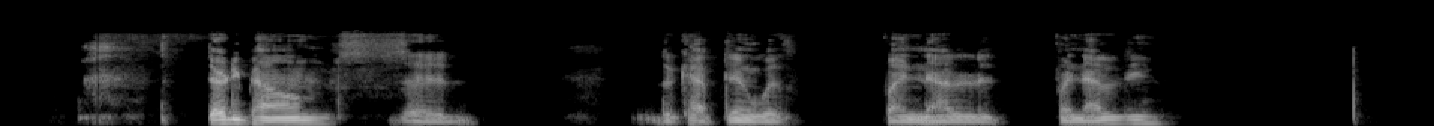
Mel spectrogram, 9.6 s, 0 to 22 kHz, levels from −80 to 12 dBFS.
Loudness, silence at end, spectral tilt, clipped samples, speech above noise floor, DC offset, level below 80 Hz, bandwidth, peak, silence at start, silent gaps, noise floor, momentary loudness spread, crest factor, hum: -22 LUFS; 1.85 s; -6 dB/octave; under 0.1%; 64 dB; under 0.1%; -60 dBFS; 7.8 kHz; -2 dBFS; 0.55 s; none; -85 dBFS; 25 LU; 22 dB; none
